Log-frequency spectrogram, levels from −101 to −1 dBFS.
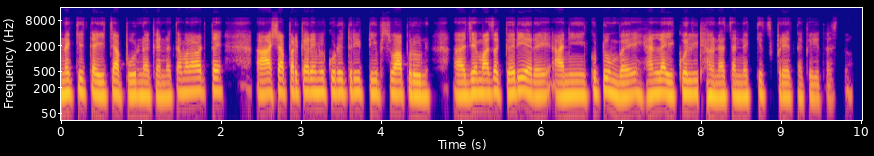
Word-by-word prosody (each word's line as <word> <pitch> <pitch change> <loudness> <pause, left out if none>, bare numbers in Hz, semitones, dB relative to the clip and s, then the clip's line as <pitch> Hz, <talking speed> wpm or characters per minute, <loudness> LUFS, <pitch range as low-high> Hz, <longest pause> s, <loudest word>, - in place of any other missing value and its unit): नक्कीच, 150 +1 +1
त्या 145 - +3
इच्छा 135 +2 +3
पूर्ण 140 -1 0
करणं. 130 -1 -3
तर 160 - -1
मला 160 +1 0
वाटतंय 170 +1 +1 0.6
अशाप्रकारे 160 +1 +2
मी 160 0 0
कुठेतरी 160 0 -2
टिप्स 150 0 -4
वापरून 145 -3 +3 0.3
अ, 135 0 +2
जे 155 - +4
माझं 150 +2 +3
करिअर 155 -1 +3
आहे 135 +1 0 0.2
आणि 140 +1 +1
कुटुंब 155 -3 0
आहे 135 +3 +1
ह्यांना 150 +2 +2
इक्वली 150 +2 0
ठेवण्याचा 130 0 0
नक्कीच 130 +1 -5
प्रयत्न 130 -2 -4
करीत 120 -3 -8
असतो. 145 +8 -19
145 Hz, 170 wpm, -19 LUFS, 135-155 Hz, 0.6 s, जे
